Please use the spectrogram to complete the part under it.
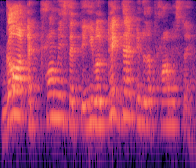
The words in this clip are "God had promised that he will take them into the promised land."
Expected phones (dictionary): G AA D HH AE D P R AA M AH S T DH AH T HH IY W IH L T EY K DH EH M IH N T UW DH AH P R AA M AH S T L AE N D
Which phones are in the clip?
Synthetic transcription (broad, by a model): G AA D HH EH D P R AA M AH S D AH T HH IY W IH L T EY K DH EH M IH N T UW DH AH P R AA M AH S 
